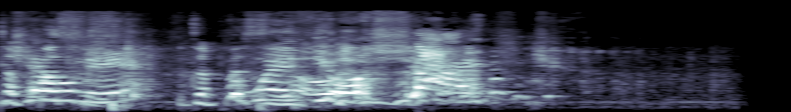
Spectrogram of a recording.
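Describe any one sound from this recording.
Two teenage girls laugh loudly close by.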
